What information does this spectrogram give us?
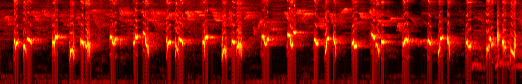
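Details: Continuous rolling song of a sooty-headed bulbul, gacor ngerol style: bubbly, slurred two-part notes tumbling out several per second in a steady, chattering run, faint low hum beneath.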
